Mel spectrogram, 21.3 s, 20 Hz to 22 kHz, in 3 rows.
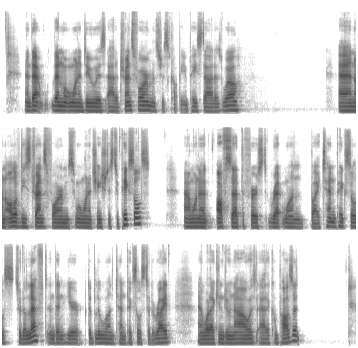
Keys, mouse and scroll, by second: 0.2 right click, 0.5-2.9 drag, 1.6-4.0 typing, 4.2-6.6 ctrl+drag, 6.6-7.9 drag, 8.6-11.4 drag, 13.5 click, 14.2 click, 17.2 click, 18.0 right click, 18.3 click, 18.9-19.6 typing, 20.0 click, 20.7 right click.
